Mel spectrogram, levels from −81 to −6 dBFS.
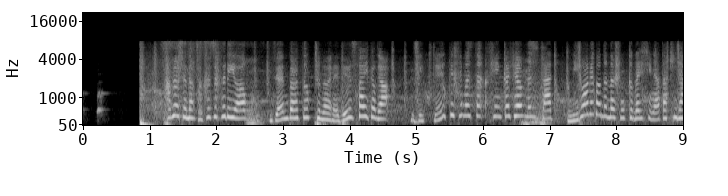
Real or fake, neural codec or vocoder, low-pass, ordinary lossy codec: fake; codec, 16 kHz, 0.5 kbps, FunCodec, trained on Chinese and English, 25 frames a second; none; none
